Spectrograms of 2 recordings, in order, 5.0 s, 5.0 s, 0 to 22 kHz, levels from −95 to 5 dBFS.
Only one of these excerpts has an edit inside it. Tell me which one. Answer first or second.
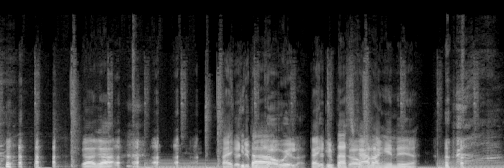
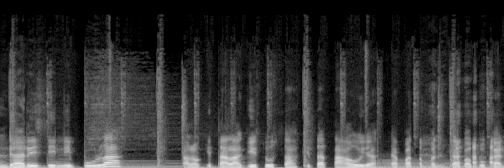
first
